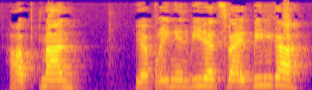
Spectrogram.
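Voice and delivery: loud, rough bandit calling to his captain; robber's report. Acted. Robber announces new captives to the captain, loudly. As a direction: bark the news up to the boss.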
